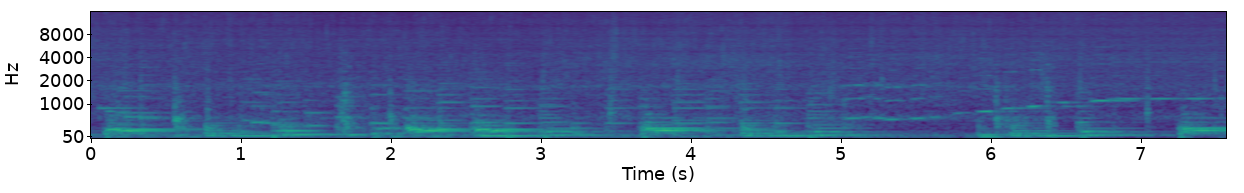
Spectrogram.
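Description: Background music with repeating bass notes over the sizzle of spinach and grated carrot frying in oil in a pan. The greens are being stirred with a wooden spatula while the remaining liquid cooks off.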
